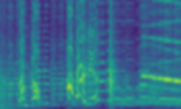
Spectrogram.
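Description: High-pitched, sped-up cartoon chipmunk chattering and giggling in quick squeaky up-and-down glides over orchestral cartoon score; near the end a falling whistle tone begins as the bucket tips.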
